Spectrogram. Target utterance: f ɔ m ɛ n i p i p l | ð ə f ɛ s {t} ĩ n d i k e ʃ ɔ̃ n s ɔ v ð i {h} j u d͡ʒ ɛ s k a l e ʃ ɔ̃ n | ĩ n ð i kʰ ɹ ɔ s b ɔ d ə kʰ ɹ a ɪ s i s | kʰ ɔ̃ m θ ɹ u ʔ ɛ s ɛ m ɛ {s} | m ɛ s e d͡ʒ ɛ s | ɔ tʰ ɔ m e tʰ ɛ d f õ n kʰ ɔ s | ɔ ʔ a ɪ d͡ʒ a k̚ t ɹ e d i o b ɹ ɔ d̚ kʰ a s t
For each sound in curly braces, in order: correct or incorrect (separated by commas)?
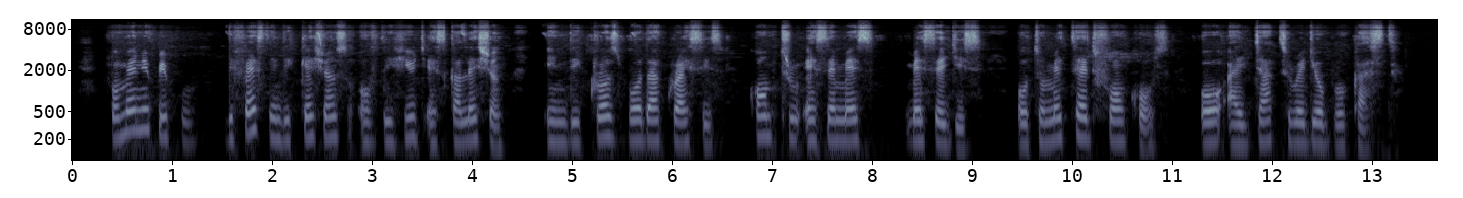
correct, correct, correct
